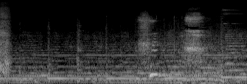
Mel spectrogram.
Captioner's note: chuckles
